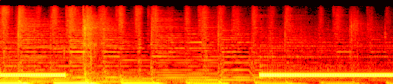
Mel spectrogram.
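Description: A steady telephone dial tone hums loudly as a radio host places a call to a listener, cuts out briefly for a stretch of quieter low rumbling, then returns strong and continuous until the end.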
